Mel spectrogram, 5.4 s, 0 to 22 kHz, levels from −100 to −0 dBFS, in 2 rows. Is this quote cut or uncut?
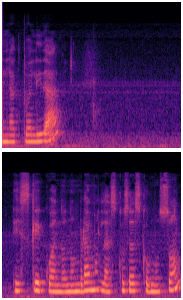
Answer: uncut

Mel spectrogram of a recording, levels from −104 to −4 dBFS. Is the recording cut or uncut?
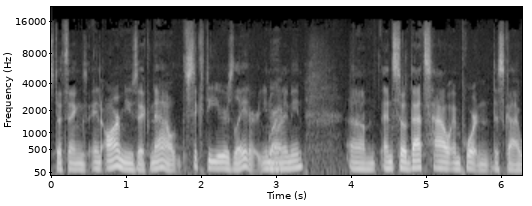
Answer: uncut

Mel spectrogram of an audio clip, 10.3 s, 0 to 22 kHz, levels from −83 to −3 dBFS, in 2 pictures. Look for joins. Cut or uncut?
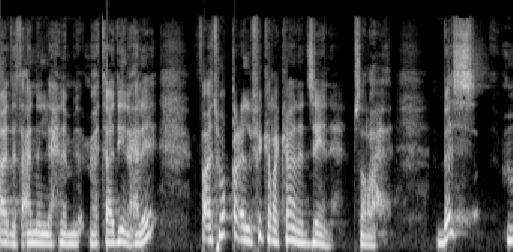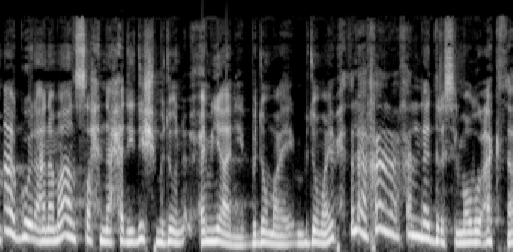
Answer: cut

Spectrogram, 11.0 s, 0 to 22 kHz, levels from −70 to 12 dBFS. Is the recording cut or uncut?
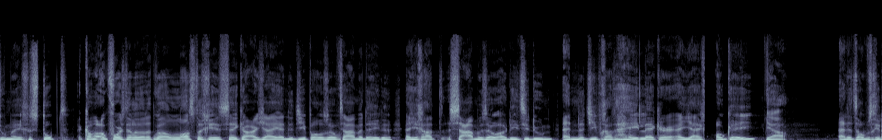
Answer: cut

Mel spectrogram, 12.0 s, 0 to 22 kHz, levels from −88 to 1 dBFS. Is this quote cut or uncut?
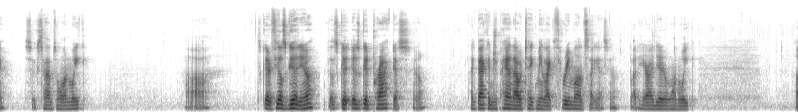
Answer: cut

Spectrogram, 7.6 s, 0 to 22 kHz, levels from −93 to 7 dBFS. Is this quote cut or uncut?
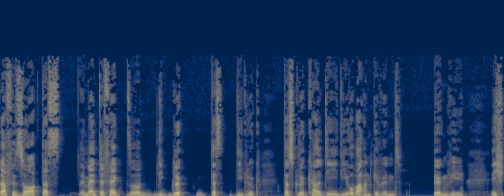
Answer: uncut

